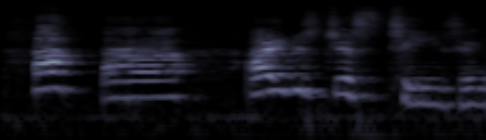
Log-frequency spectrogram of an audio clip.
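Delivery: laughing, teasing delivery. An elephant turns back to another elephant calling after him: laughing. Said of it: "laughed Elmer".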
